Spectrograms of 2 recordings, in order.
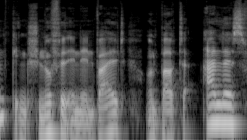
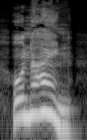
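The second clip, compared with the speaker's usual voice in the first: alarmed cry; 12 semitones higher, 9 dB louder than usual. A narrator's reading. Narrator cries out in alarm.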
